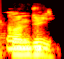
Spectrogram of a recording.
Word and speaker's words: conduis: je la conduite exact je la conduis voilà le S à la fin on ne prononce jamais conduit exact lettre H exact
